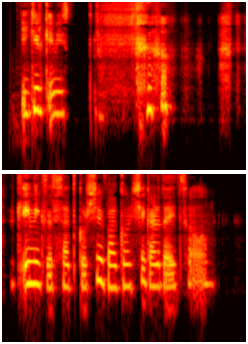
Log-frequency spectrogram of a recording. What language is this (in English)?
Georgian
